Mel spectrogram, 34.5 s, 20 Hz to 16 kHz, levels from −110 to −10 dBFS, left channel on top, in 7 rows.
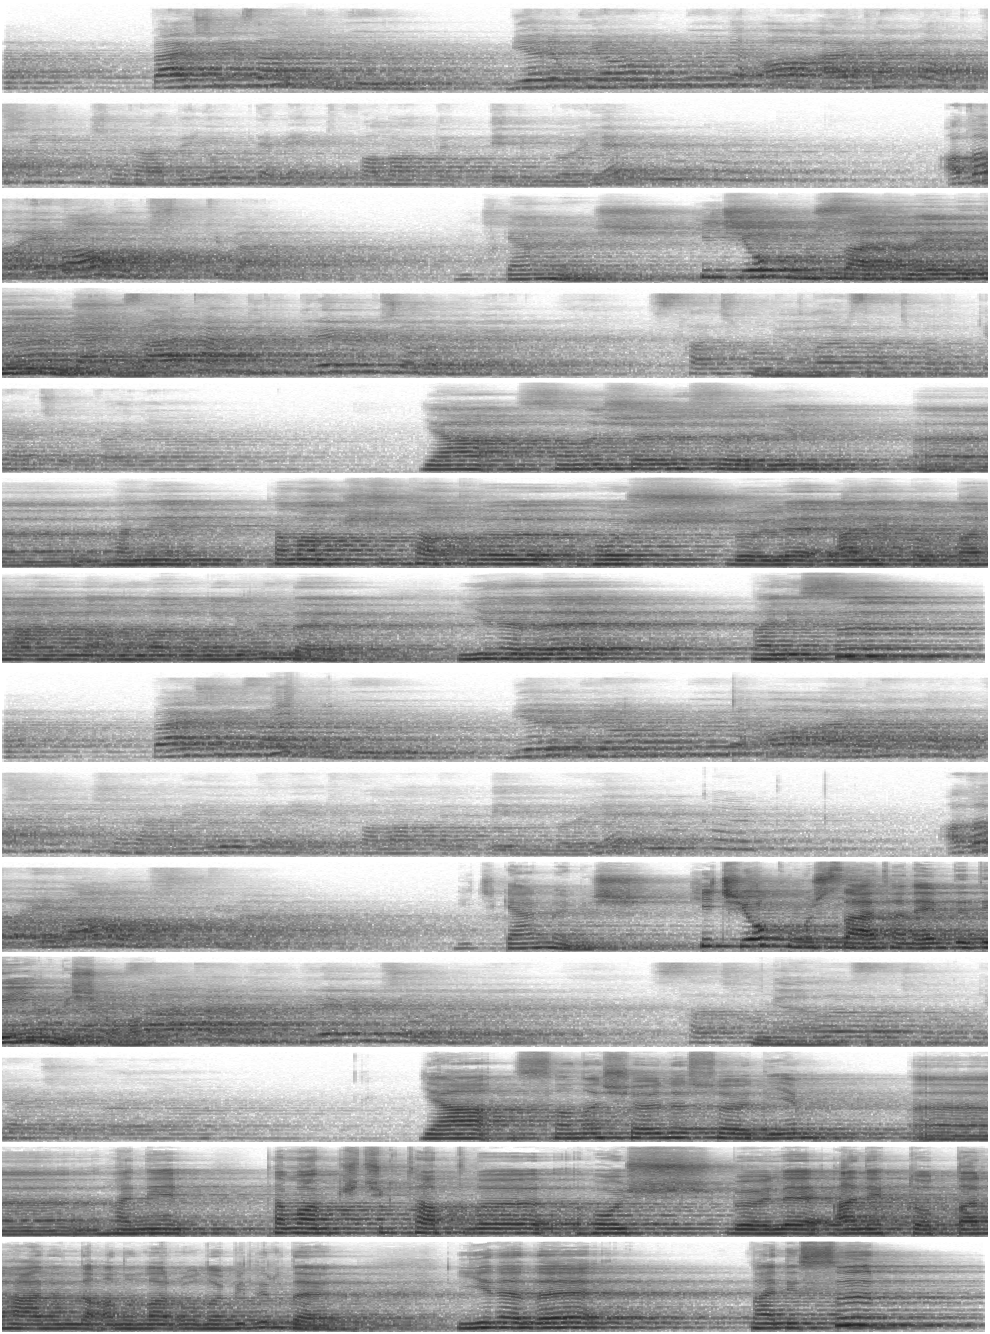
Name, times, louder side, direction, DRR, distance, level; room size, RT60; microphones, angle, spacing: voice 1, 0.7-2.1 2.5-6.5 6.7-8.1 9.6-11.3 12.3-12.5 14.7-17.8 18.2-20.8, left 1 dB, 35° left, -2 dB, 0.7 m, -40 dB
voice 2, 8.1-8.7 12.1-15.5 18.5-19.0 21.8-23.8 24.2-25.6 26.0-32.7 33.3-33.9, right 3 dB, 70° right, 5 dB, 0.4 m, -31 dB
5.7 x 4.6 x 4.1 m, 2.9 s
head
